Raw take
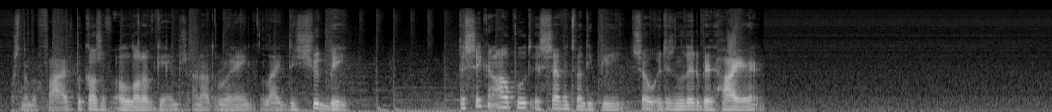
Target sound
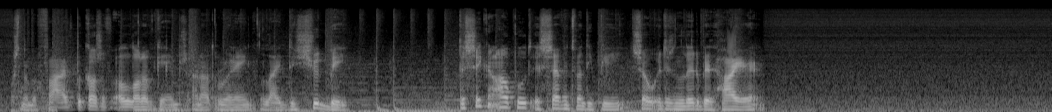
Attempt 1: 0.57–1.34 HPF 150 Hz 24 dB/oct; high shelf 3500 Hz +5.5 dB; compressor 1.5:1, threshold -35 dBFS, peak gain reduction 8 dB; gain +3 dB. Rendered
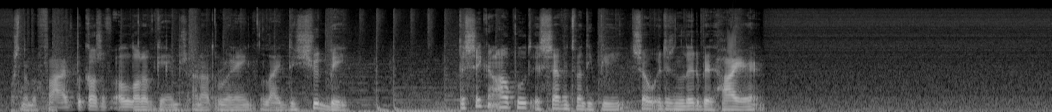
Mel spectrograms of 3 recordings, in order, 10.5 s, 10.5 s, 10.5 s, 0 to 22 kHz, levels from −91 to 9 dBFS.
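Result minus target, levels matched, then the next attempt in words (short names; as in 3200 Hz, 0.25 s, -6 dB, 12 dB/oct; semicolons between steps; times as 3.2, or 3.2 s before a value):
8000 Hz band +4.0 dB
0.57–1.34 HPF 150 Hz 24 dB/oct; compressor 1.5:1, threshold -35 dBFS, peak gain reduction 8 dB; gain +3 dB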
